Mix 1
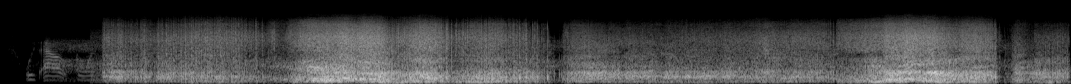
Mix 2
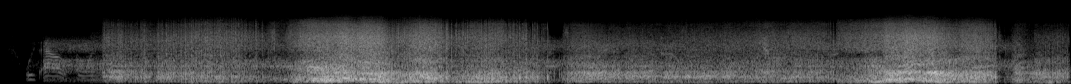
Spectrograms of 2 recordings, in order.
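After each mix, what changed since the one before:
first sound +4.5 dB; second sound -4.0 dB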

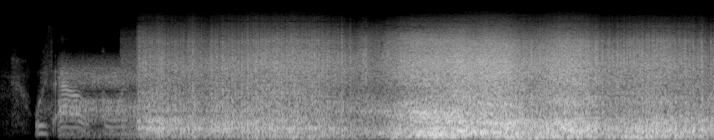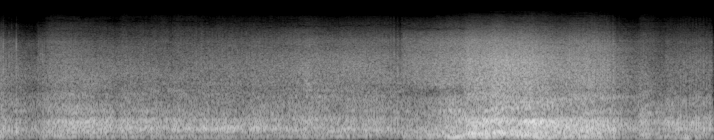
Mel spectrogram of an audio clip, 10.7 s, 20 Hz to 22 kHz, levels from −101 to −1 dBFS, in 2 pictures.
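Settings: speech: add high shelf 4600 Hz -6.5 dB; reverb: on, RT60 1.1 s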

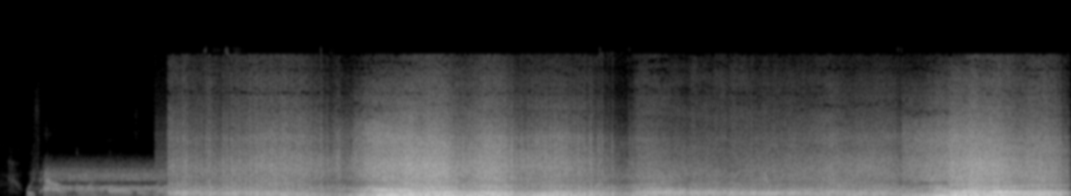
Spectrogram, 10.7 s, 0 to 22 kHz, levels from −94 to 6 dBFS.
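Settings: second sound: entry +0.65 s; master: remove BPF 130–6300 Hz

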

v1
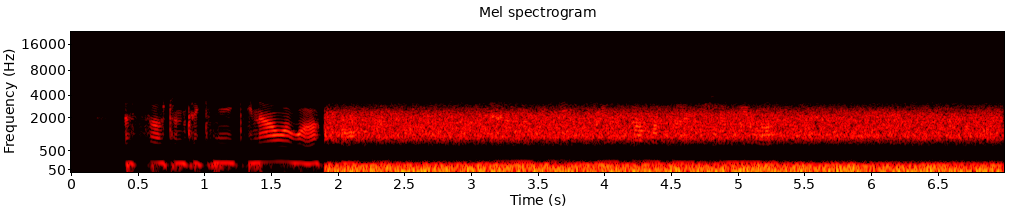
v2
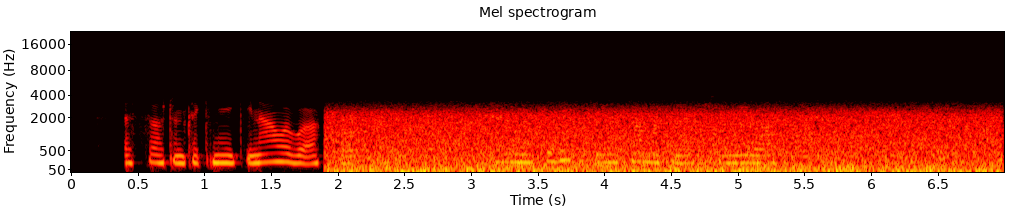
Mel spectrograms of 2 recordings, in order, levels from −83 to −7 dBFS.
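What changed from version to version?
background +4.0 dB; master: remove Chebyshev band-stop 140–990 Hz, order 4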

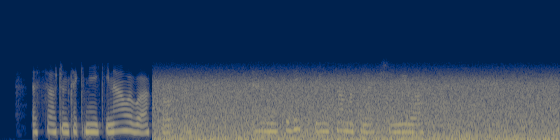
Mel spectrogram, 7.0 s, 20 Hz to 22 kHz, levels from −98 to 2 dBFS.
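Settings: speech +5.5 dB; reverb: on, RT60 1.7 s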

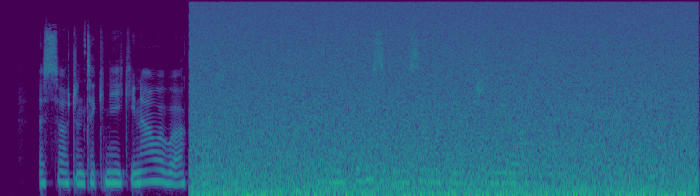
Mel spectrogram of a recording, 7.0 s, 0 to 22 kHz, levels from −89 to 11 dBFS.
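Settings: speech -5.5 dB; master: remove steep low-pass 2300 Hz 48 dB/oct

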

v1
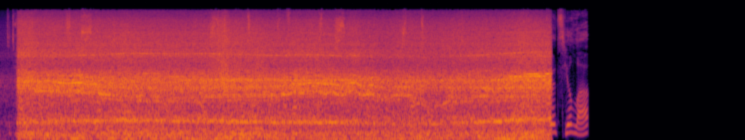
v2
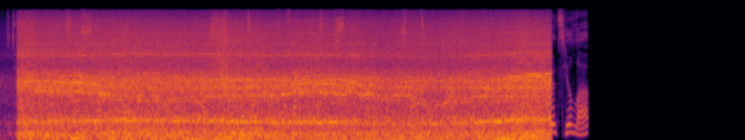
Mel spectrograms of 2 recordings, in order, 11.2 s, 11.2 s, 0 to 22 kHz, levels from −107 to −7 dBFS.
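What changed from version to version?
master: add tilt shelf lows +4.5 dB, about 1200 Hz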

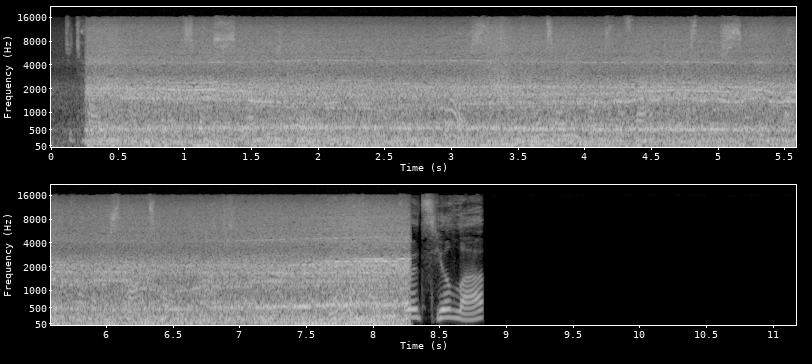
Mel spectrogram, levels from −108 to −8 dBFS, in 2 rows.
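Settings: speech +3.5 dB; master: add high shelf 5900 Hz +7 dB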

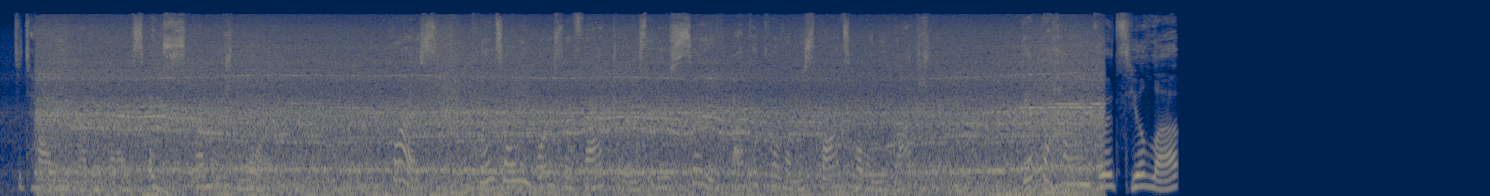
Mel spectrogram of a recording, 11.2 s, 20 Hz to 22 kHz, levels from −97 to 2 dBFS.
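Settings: background -7.0 dB

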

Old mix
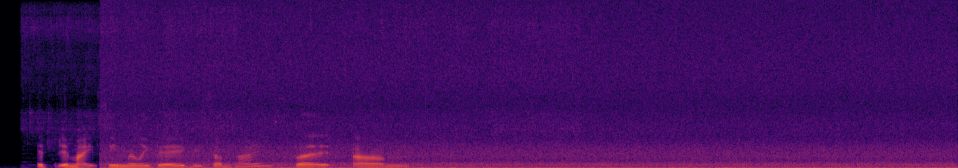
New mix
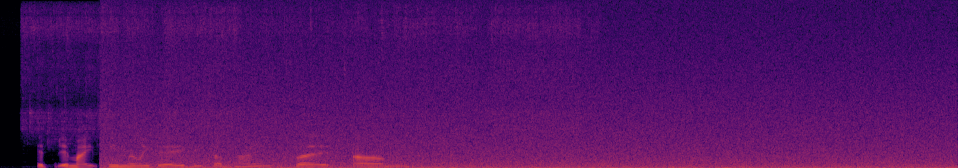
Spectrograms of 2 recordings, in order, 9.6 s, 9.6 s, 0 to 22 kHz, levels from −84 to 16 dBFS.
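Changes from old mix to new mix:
speech -7.0 dB; first sound: add differentiator; master: add graphic EQ 250/500/1000/4000/8000 Hz +7/-3/+8/+7/+7 dB

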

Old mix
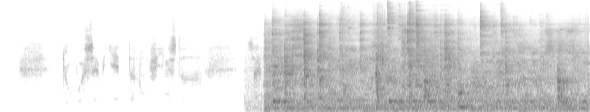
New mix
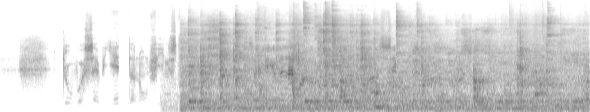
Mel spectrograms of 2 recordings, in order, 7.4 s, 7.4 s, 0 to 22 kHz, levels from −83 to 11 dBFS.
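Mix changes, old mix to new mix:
speech +11.0 dB; background: entry -1.05 s

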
